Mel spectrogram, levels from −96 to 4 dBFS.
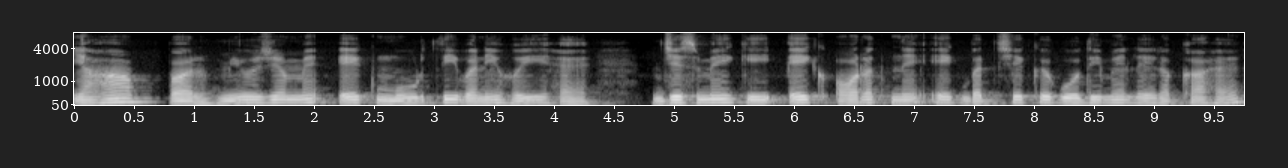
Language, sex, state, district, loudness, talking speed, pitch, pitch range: Hindi, male, Maharashtra, Chandrapur, -19 LUFS, 130 wpm, 115 Hz, 110-125 Hz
